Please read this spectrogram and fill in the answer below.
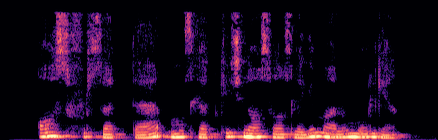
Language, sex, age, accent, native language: Uzbek, female, 25-34, Buxoro, Uzbek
